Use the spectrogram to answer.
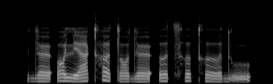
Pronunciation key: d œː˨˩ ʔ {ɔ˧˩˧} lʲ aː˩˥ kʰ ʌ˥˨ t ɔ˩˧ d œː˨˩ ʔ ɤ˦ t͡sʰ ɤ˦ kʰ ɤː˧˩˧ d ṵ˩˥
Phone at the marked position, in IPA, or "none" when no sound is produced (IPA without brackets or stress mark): ɔ˦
